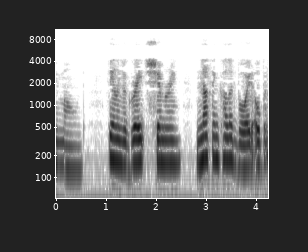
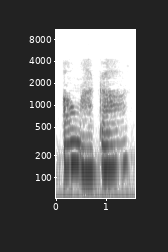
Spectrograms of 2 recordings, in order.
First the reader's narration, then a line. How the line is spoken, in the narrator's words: she said softly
